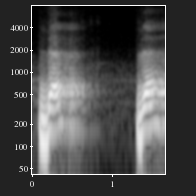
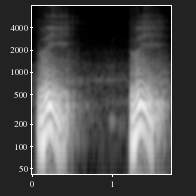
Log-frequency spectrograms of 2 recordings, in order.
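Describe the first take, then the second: First: It is said with a short, weak 'uh' vowel. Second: It is said with a long 'ee' vowel. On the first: A consonant follows the word. "إذا جا من وراه حرف متحرك بمعنى consonants، كاين كيتنطق د د" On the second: A vowel follows the word. "ولا جا من وراه حرف ها علة اللي هو vowel ... كيتنطق ذي ذي"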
